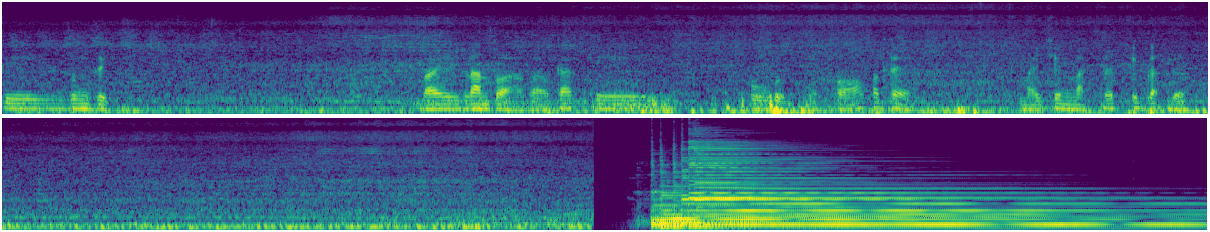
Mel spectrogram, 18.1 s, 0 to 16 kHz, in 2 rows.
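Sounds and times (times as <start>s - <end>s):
drone flying overhead: 0.0s - 13.5s, 14.2s - 18.0s
acoustic guitar music: 13.6s - 18.0s.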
